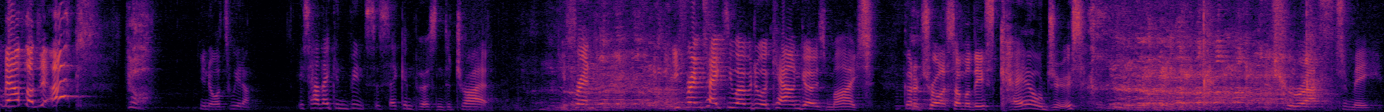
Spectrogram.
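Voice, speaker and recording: A woman delivering a wry, animated comic monologue to a studio audience. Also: high-pitched, moderate pace, pauses often, crowd noise, noisy background. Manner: animated, wry, breaks into laughs. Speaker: comedy segment presenter. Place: television studio with live audience. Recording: live studio with audible audience.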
